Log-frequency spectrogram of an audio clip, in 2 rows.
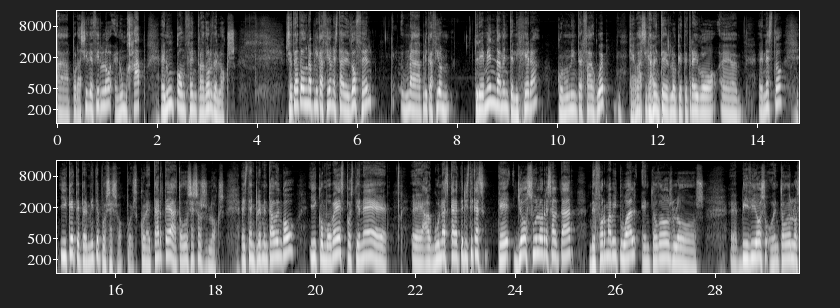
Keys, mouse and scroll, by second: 13.9 scroll down 1, 17.9-18.3 scroll down 1, 19.7-20.2 scroll down 1.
